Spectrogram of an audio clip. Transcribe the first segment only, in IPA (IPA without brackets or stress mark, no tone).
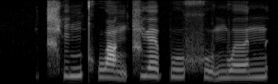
t͡ɕʰ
